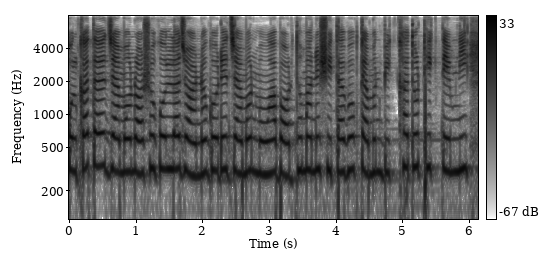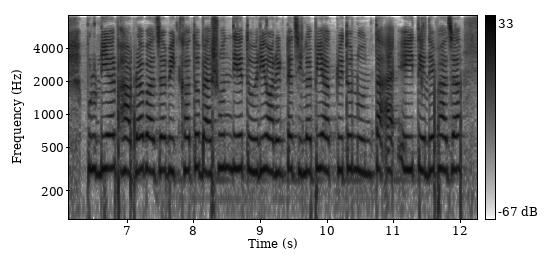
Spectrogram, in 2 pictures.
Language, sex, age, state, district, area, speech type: Bengali, female, 30-45, West Bengal, Purulia, urban, spontaneous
